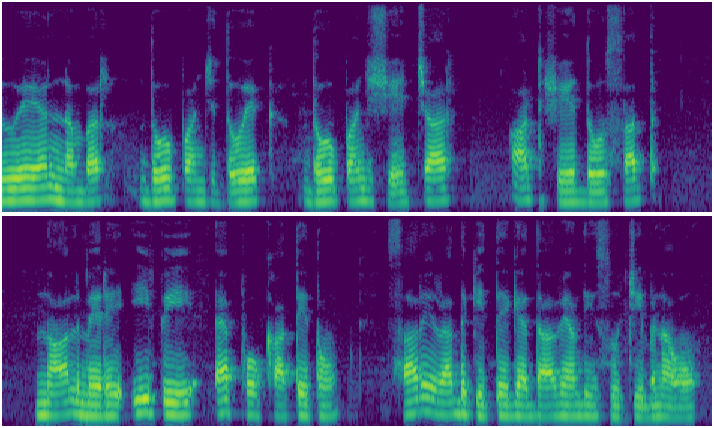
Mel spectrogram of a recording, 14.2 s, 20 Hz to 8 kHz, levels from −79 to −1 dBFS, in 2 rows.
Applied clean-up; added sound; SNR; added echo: none; none; none; none.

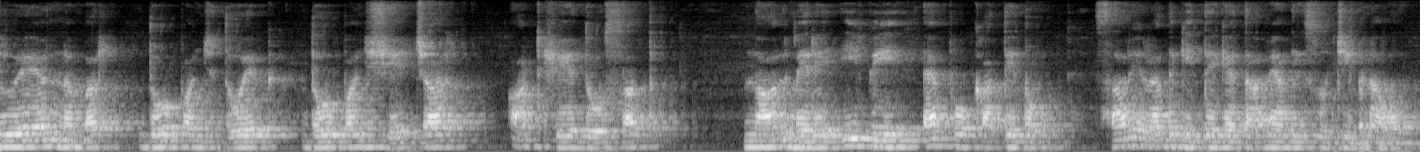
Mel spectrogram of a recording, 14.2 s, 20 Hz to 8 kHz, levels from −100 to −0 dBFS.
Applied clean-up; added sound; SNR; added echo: none; none; none; reverberation time 0.7 s.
